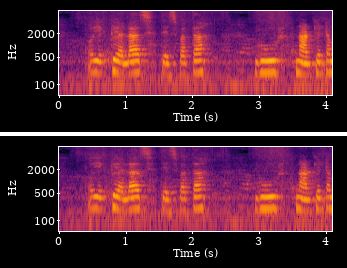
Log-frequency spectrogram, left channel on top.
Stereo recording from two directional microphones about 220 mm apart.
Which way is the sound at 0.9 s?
10° left (ahead or behind).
